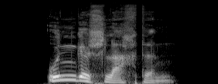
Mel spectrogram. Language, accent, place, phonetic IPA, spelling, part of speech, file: German, Germany, Berlin, [ˈʊnɡəˌʃlaxtn̩], ungeschlachten, adjective, De-ungeschlachten.ogg
- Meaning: inflection of ungeschlacht: 1. strong genitive masculine/neuter singular 2. weak/mixed genitive/dative all-gender singular 3. strong/weak/mixed accusative masculine singular 4. strong dative plural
